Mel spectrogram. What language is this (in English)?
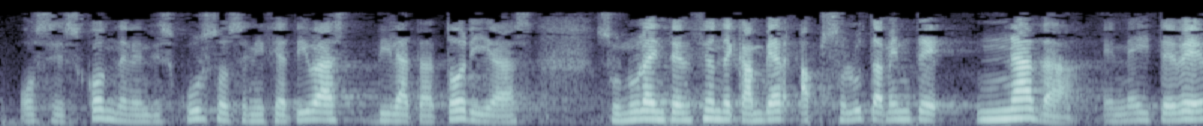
Spanish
